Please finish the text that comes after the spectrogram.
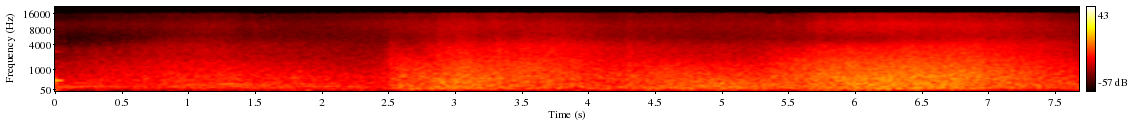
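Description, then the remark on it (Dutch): Sea waves break and wash onto the shore in broad, hissing surges, swelling at about three seconds and again near six, with steady wind blowing across the microphone. No one speaks. “Ik ging naar de zee äh, lopen. En wat deed je dan? Mooie sound voor mij.”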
